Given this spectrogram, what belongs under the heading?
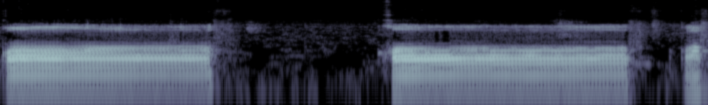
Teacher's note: قاف، قاف، قاف کا مخرج قاف کی ادائیگی کی جگہ زبان کی جڑ کوے کے قریب جب نرم تالو سے لگے اس سے قاف ادا ہوگا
